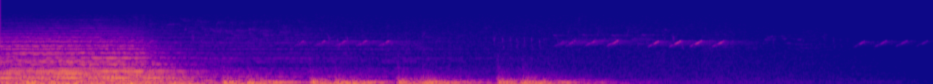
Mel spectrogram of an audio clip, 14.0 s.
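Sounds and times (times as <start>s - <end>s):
deep drum-like music note: 0.0s - 9.5s
songbird chirping: 0.0s - 14.0s.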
